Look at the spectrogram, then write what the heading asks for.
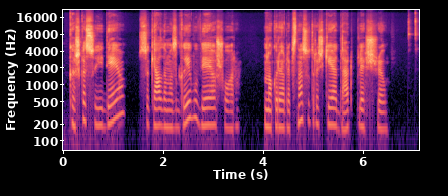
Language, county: Lithuanian, Utena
